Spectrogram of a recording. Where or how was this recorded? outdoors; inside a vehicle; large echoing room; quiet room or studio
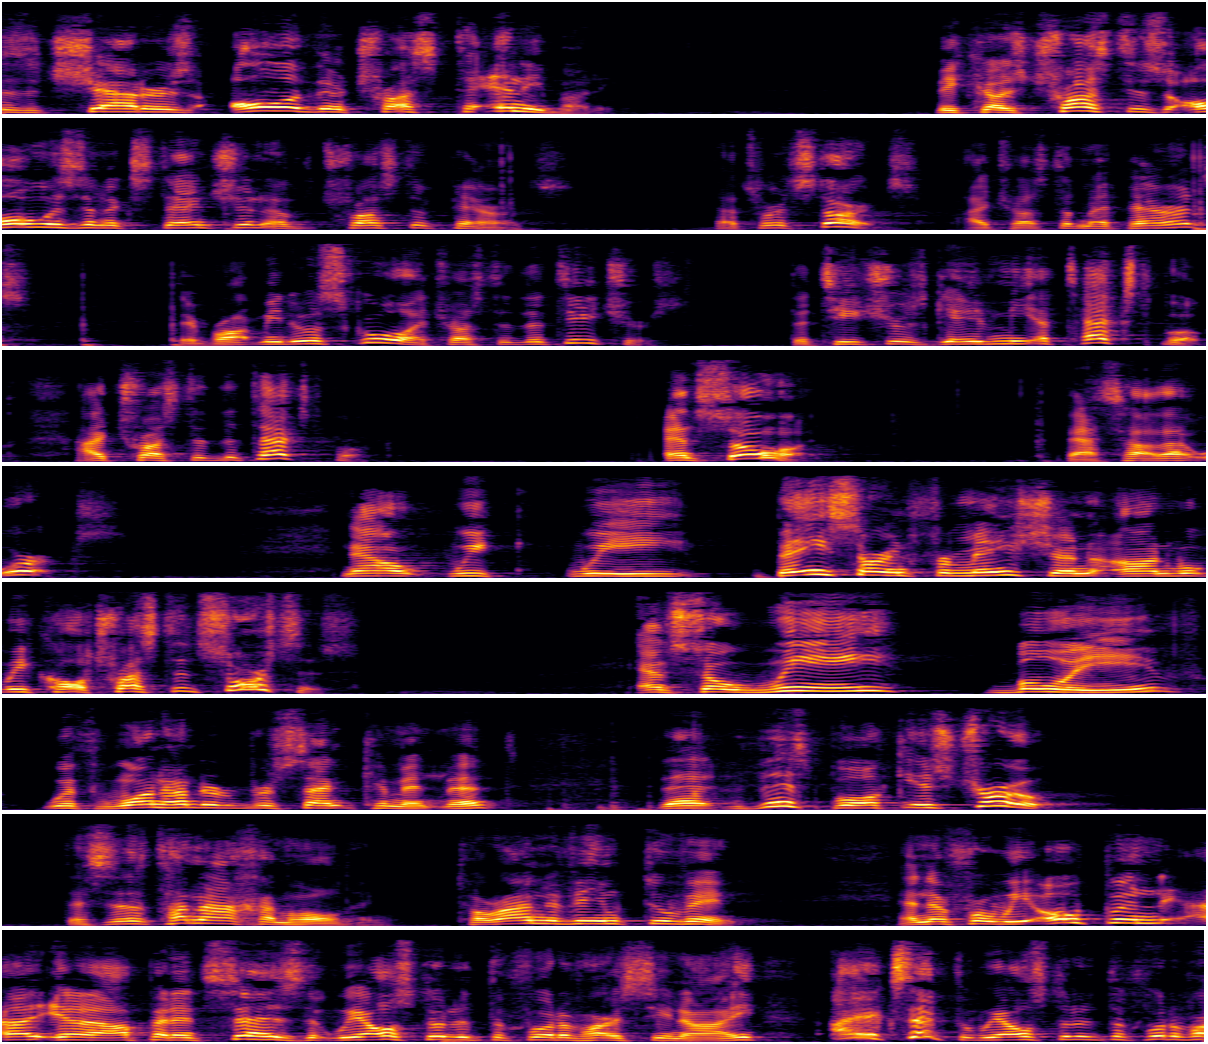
large echoing room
